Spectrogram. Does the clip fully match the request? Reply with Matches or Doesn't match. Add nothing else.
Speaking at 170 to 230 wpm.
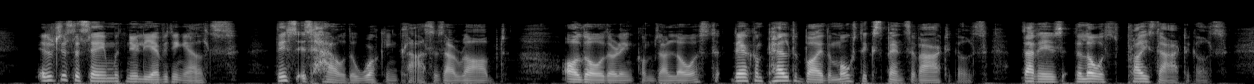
Matches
